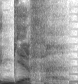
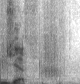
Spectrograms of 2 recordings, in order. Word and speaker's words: GIF: smart guy yeah like my brain wants to say jiff it absolutely wants to say jiff but i've decided that gif is the right way to say because that's what it should be but it's probably one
